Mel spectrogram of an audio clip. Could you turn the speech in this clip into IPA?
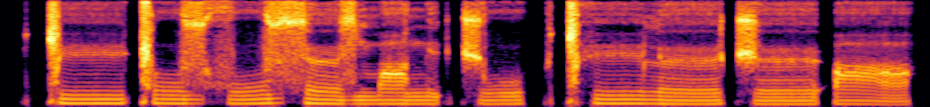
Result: ǀ yː ǁ uː z x uː z s øː z m ɑ n i ʔ t͡ʃ u | ǀʰ yː l øː t͡ʃ øː ʔ ɑː

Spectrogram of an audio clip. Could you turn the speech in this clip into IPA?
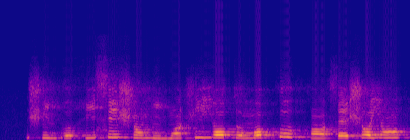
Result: ʃ ĩ˨ b o˨ h i˨˦ s e˦ ʃ ɔ̃˧ m ĩ˨ b ɔ̃˧ ʃ i˦ j ɔ˦ t o˧ m ɔ˦ k o˦˨ k ɔ̃˨ s ɛ˨˦ ʃ ɔ˦ j ɔ̃˦

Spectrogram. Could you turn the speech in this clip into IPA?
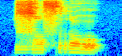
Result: ɮ e sˤ r o

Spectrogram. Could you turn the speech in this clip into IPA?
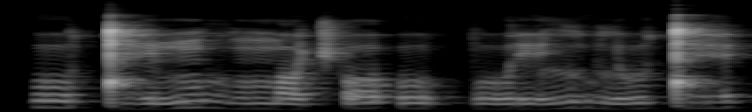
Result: oː˥˩ ǃ ɛ̤˩ e̯ mː ɔ̤˥˩ mː ɒ˩ t͡ʃʼ ɔ˧ ʔ o˩˧˩ pː oː˩ ɾ ɪː˩ lː o̤˥˩ l ʊː˩˧˩ ǃ ɛ̤˥

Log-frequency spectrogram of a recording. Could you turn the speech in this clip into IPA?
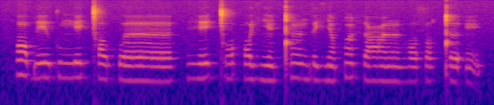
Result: ɒ b eː tʷ ɘ ŋ e ǀ ɒ χʷ ɜː | ɦ e ɡ͡ǀ ɔ h ɔ zʲ ɛ̃ ǃ ə̃ː ɡ ɘ zʲ ə̃ qʷ ɛ̃ h ə ʕ ə̃ː ɦ ɔ s ɔ ǃ ə ʔ ẽ

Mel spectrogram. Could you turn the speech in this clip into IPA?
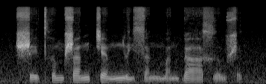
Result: ʂ e˨˩ t̪ʰ ə˧ m ʂ a˧˥ n c ɛ˨˩˦ m ɲ ə˨˩˨ j s a˨˩ ŋ m a˨˩˦ n ɗ aː˧ x ə˨˩ w ʂ ə˨˩ k̚

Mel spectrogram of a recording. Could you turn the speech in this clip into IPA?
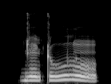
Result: ɖ ẽ ʈ u l õ

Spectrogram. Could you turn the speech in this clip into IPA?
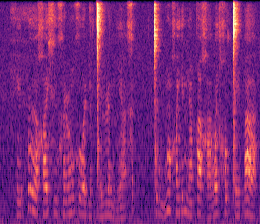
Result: h e˧ h ɵː˥˨ ə̯ χ ɜ˧ xʲ u˧˩ x ə̃˧ ɭ ũː˧ x o˧ ə̯ ɖ ə˧ ɡ͡ǀ ɛ˧ lʲ ɭ ə˧˩ ŋ lʲ ã˧ x | ǀ ʏ˧˩ ŋ m ũ˥˨ χ ə̃˧ lʲ ɾ ɵ˥˨ ŋ ɾ ẽ˧ q ɛ˥˨ χ a˧ lˠ ʏ˥˨ lʲ χ u˥˨ ǀ e˧ b a˥˨

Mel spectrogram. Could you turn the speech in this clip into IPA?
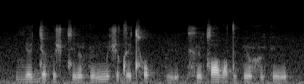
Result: ʎ e ɟ e θ i ʃ c i ɾʲ õ θ ĩ nː ĩ ʃ e d e cʰ o pː i | xʲ õ c i ðˤ i d ə pʲ õ h ə̃ k ĩ

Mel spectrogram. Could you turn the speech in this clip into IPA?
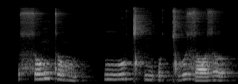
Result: s o ŋ t o m | ŋ u ǀʰ i ʔ u ɡ͡ǀ u z ɔ z ʊ

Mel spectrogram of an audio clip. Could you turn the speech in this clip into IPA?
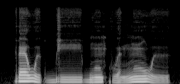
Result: ɾ ɛ˦ w ɨ˨ ɡ͡b iː˧ b ũ˧ kʷ ɛ˨ ŋ ũ˦ w ɨ˨

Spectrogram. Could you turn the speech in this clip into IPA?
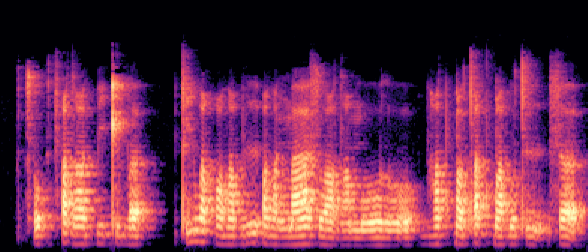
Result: t͡sʼ o k t͡sʼ i dˤ ɨː k͡p i kʼ i b ɐ | tʼ i w ɨ qʷ a ðˤ a b ɨː ʔ ɯ ðˤ a ŋ͡m aː s oː dˤ a m oː l oː | bʱ a tˤ k͡p o tʼ i tˤ ɡ͡b a ɓ o tʼ ɨː | s ɐ

